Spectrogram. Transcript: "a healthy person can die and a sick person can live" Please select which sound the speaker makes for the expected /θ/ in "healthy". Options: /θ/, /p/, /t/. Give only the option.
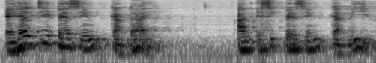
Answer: /t/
